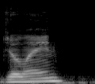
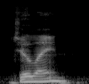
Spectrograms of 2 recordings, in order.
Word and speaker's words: Ghislaine: Jillane. The S is silent. Jizz. Jillane. The inverter takes it down to 12 from 24. Ghislaine, you won't get the power to run the inverter with it that way.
